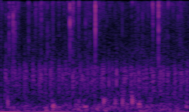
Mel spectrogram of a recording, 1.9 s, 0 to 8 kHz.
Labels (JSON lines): {"label": "biophony, rattle", "recorder": "SoundTrap 500"}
